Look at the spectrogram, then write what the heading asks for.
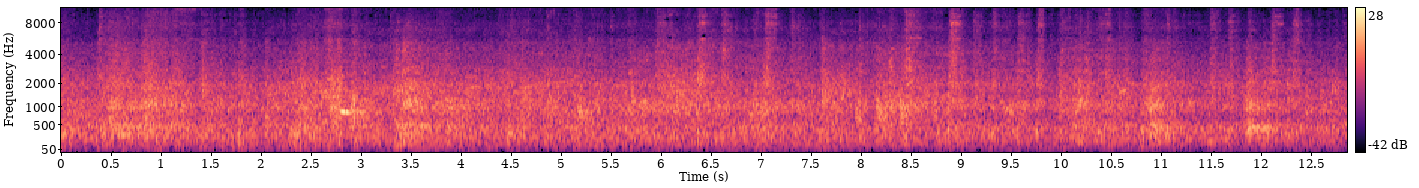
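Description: Freight train's autorack cars rolling past on the rails, with steady rumble and irregular wheel clicks and clunks. A brief metallic squeal comes about three seconds in.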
